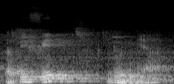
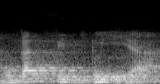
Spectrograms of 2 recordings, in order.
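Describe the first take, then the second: First: The n is pronounced clearly before the y. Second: The n is merged nasally into the following y. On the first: The speaker calls it right. "tetap normal" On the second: The speaker calls it wrong.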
